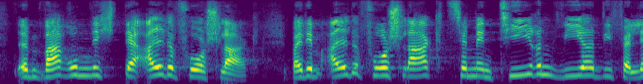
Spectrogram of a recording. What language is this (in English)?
German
